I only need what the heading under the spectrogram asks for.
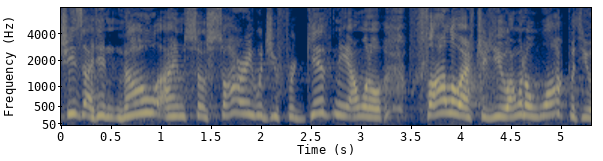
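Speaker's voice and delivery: high, tearful voice, weeping through crying. Speaker recalls going to the end of the pew as a child, retelling a tearful prayer. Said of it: "just weeping and going".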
